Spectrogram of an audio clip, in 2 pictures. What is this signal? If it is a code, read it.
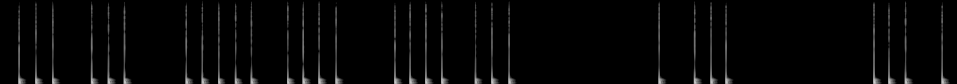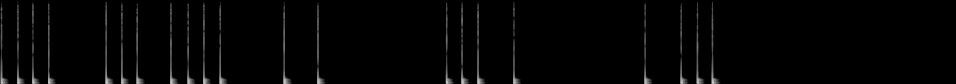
Tap code, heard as knocks on a wall, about 6 knocks a second. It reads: NYS C POA L C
